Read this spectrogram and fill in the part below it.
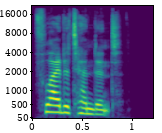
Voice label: "flight attendant", us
